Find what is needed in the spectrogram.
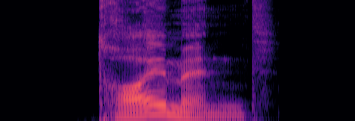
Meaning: present participle of träumen
- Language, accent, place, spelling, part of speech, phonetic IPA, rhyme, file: German, Germany, Berlin, träumend, verb, [ˈtʁɔɪ̯mənt], -ɔɪ̯mənt, De-träumend.ogg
